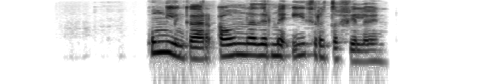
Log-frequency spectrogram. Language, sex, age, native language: Icelandic, female, 30-39, Icelandic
